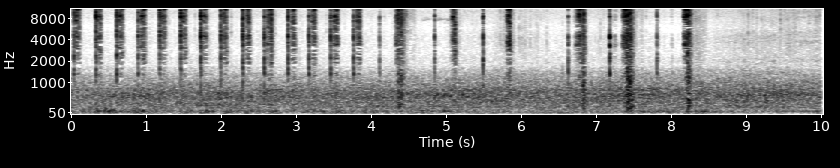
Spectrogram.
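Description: A steel edge scraped in quick strokes along a new Exotac ferrocerium rod, taking the factory coating off an unused rod. About four or five scrapes a second for the first four seconds, then slower, scattered strokes that stop a little after eight seconds.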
